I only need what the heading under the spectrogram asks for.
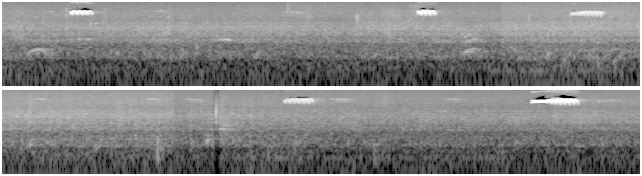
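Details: Cedar Waxwing, a winter backyard bird of eastern North America, gives five thin, very high, buzzy trilled notes, spaced irregularly a second or two apart, over a faint outdoor hiss.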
